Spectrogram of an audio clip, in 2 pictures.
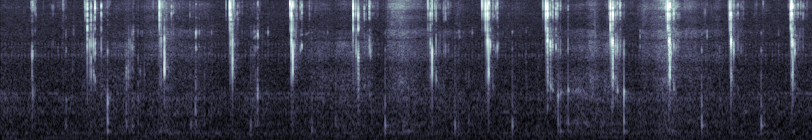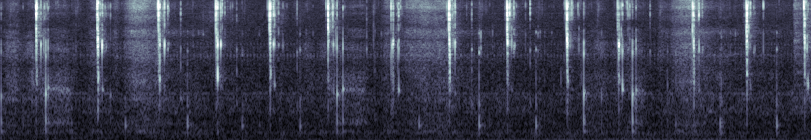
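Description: Close-up ASMR mouth sounds: short wet clicks and lip smacks, irregular, about two a second.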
